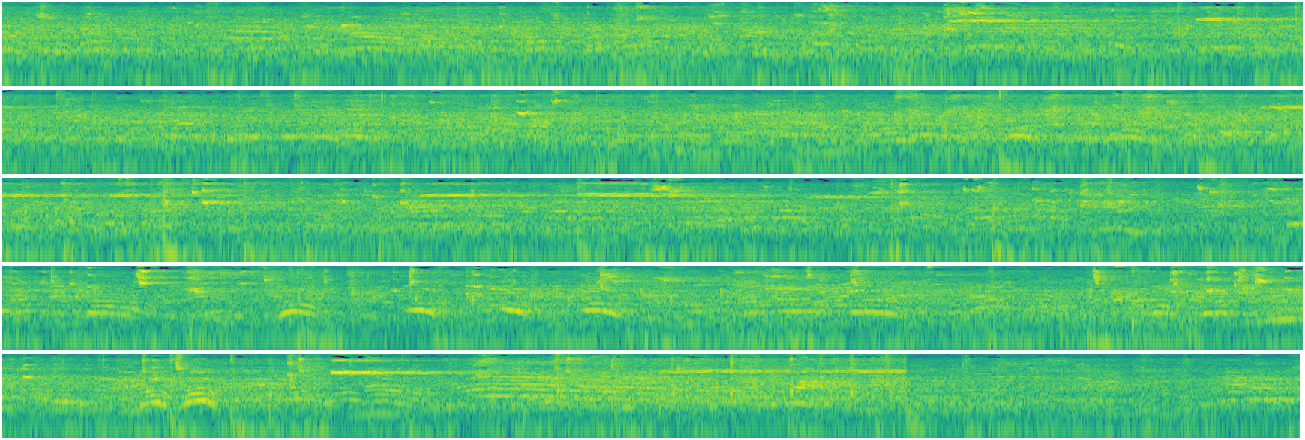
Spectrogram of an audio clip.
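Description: Basketball game in a reverberant gym: overlapping voices of players and spectators, a basketball bouncing on the hardwood court, and short high squeaks of sneakers on the floor now and then.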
